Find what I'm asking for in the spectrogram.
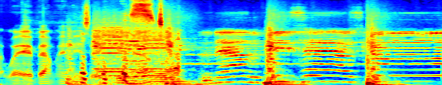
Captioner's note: laughs; heavy metal music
